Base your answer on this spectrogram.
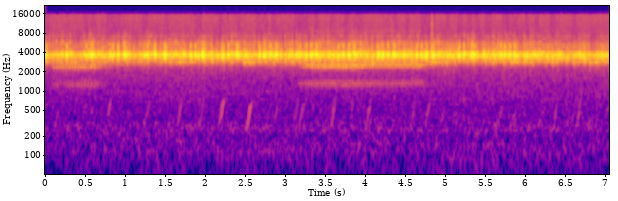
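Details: Tree frogs calling at night in the backwoods of North Carolina: a dense, unbroken high shrill chorus, with a lower buzzy trill about a second long breaking in twice and soft ticking sounds beneath.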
